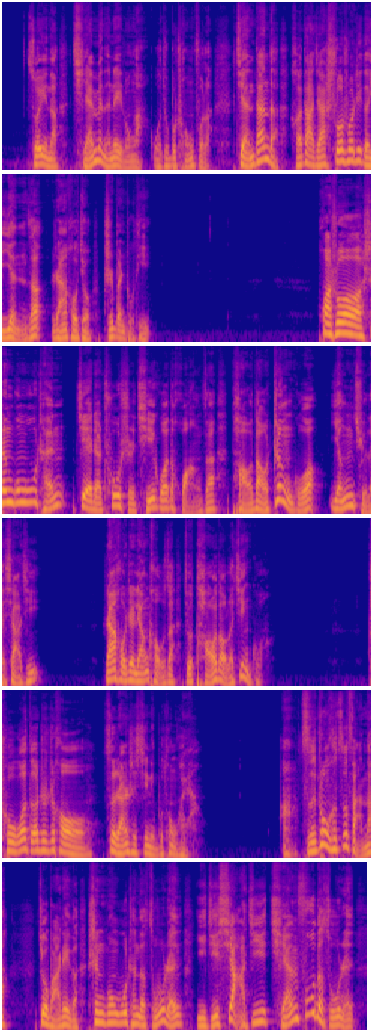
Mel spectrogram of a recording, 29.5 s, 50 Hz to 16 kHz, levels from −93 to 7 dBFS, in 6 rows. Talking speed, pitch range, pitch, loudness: 230 characters per minute, 110-165 Hz, 130 Hz, -22 LUFS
